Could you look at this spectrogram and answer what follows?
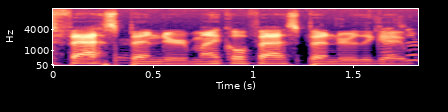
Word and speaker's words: Fassbender: the burger but sure he's pronounced it wrong yeah that's Banshee we're just screaming okay the screaming kid that's banshee yeah yeah yeah his name is Fassbender Michael Fassbender the guy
